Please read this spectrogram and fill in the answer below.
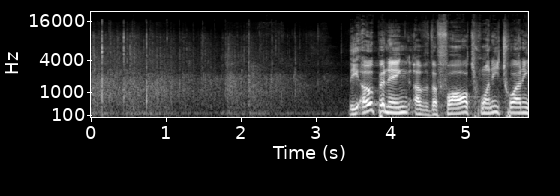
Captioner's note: applause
